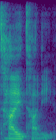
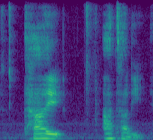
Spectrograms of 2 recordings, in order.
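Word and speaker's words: 体当たり: I've heard it a lot, but this misspelling of taiatari, okay, it's not taitari. I know lots of people, especially here in the UK, for some reason, seem to pronounce it as taitari, but it's not taitari. It's taiatari.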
